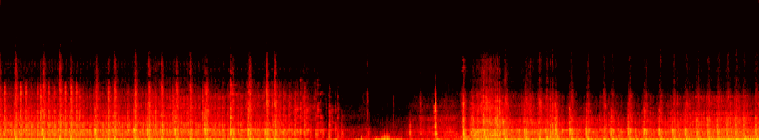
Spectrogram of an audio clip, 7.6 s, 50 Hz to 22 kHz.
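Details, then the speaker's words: Ski-Doo 377 two-stroke snowmobile, unused for years, on old uncleaned fuel; crisp even beat that dips briefly and recovers, firing on both cylinders, normal running. "I think it's going to go I haven't cleaned the fuel it's old old [Music] old and it runs on both"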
